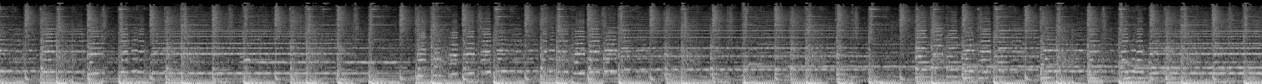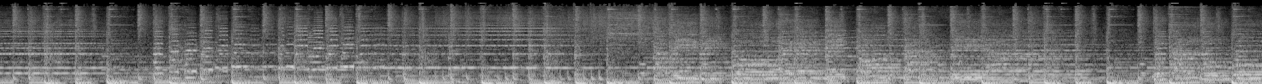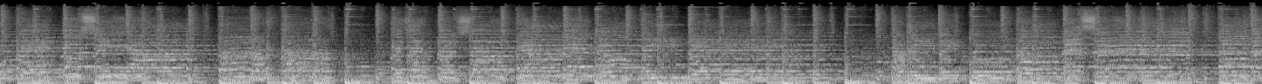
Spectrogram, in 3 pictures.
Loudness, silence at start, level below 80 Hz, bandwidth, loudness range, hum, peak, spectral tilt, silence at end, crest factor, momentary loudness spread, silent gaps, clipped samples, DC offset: -16 LUFS; 0 s; -20 dBFS; 19.5 kHz; 3 LU; none; -2 dBFS; -4.5 dB/octave; 0 s; 12 dB; 4 LU; none; under 0.1%; under 0.1%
